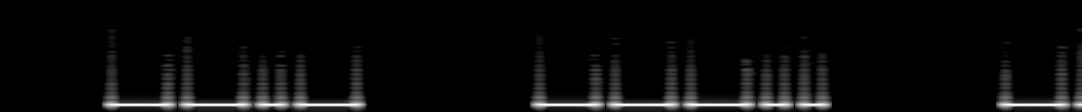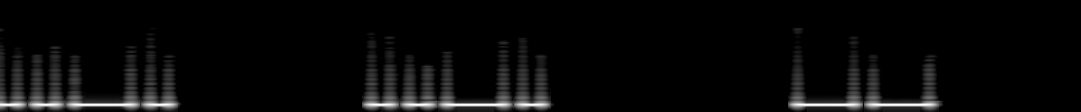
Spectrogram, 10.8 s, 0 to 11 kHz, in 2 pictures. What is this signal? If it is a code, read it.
Morse code, heard as a keyed tone, about 13 wpm, spaced as for 6 wpm, 800 Hz. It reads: Q8/FM
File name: LEZIONI / 10 SIGNS / 10A SLASH ws 12wpm 3443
